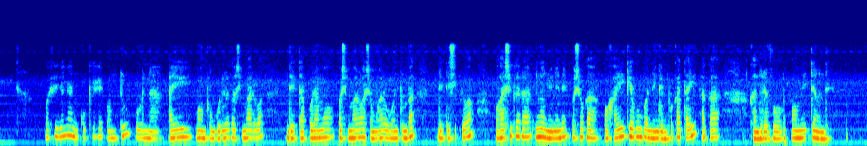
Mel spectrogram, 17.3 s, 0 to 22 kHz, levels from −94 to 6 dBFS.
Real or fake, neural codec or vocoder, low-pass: real; none; 7.2 kHz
